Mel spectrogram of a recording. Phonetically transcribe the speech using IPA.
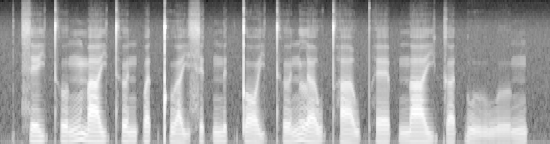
t͡s e˨ j t̪ʰ ʊ˨˥ ŋ m aː˨ j t̪ʰ ɵ˨ n p ɐ˨ t̚ kʷʰ aː˨˩ j s ɪ˨ k̚ n̪ ɪ˨ k̚ t̪ ɔː˨˩ j t̪ʰ ɵ˨˥ n l ɐ˨˧ w t̪ʰ aː˨˩ w pʰ ɛː˨ p̚ n̪ aː˧ j k ɐ˨˥ t̚ w uː˨˩ w ʊ˨˥ ŋ

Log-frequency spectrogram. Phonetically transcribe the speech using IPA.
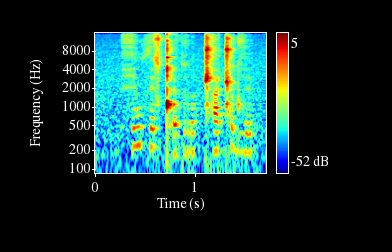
h ɪ w θ ɪ s ǃʼ ɛ f r o ǁʰ a ǁ o d ɦ ɪ

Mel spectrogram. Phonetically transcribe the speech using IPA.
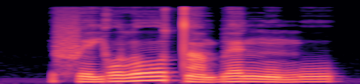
f e˨ j o˧ l oː˦ t ã˨ b ɛ˧ ŋ ũ˨ m u˧

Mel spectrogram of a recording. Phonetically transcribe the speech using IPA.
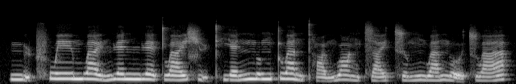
m y̰˨˩ ʈ͡ʂʰ w e˥ ɪ̯ m w a˥˩ ɪ̯ n̪ ɥ ɛ˥ n n̪ ɥ ɛ˥˩ t̪ w a˧˥ ɪ̯ ɕ y̰˨˩ t̪ʰ j ɛ˧˥ n n̪ ʊ˥ ŋ t̪ w a˥˩ n t̪ʰ ɑ˩ ʊ̯ n̪ w ɑ˥˩ ŋ t͡s a˧˥ ɪ̯ t͡s ʊ˧˥ ŋ n̪ w ä˧˥ n̪ o̰˨˩ ʊ̯ t͡s w ä˧˥

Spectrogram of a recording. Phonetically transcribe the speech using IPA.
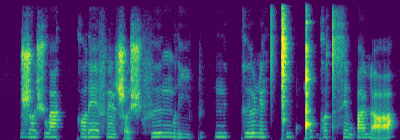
ʐ ɔ ʃ w ɑ kː ɔ ɾ ɛ f æ̃ ʂ ɔ̰ ʃ f ø ŋ o ɾ i p | n̪ y kː ø ʊ̯ ɳ ɛ̃ t ǀ i p ǃ o ɡ ɔ t s ɛ w ʔ ɑ ɳ ɑ̰

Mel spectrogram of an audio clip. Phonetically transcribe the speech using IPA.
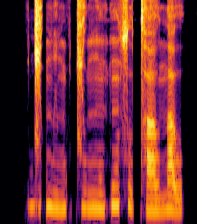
d͡ʑ ʊ˦ ʔ m i˨ m ʊ˦ ʔ t͡ɕ u˨ ŋ ũ˨ p ũ˦ sʰ ṵ˦˨ tʰ a˨ ʊ̯ n a̰˦˨ ʊ̯

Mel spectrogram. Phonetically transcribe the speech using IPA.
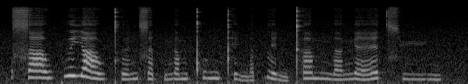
s aː˧ w kʷ e˥ j aː˨ w kʰ ɵ˨˧ n s ɐ˨ t̚ ŋ ɐ˧ m kʷʰ ɪ˧ ŋ pʰ ɪ˨˩ ŋ ɐ˨˥ t̚ l ɪ˨˩ ŋ kʰ ɐ˧ m n̪ ɐ˨˧ ŋ ɛː˨˥ t͡sʰ yː˧ ŋ

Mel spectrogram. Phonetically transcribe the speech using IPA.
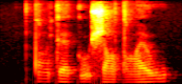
tˤ ĩ˨ k ɛ˨ k ṵ˨ ʃ a˨ dˤ æ˨˦ w

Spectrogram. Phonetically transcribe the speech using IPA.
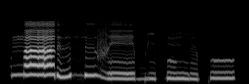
m aː˦ ɾ ɨ˨˦ h ɨ˦ v eː˧ b i˧ p ũ˧ ŋ ɨ˨ p u˦

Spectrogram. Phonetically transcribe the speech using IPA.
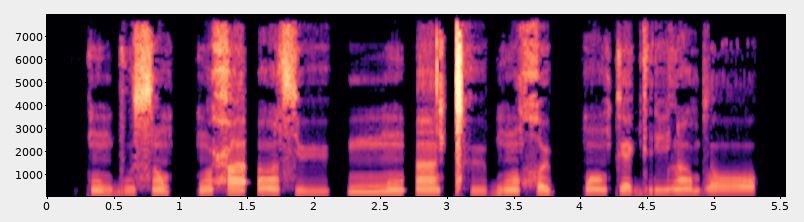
k ũ˨ b u˨ s ɔ̃˦ pː ũ˨ ħ a˦ ʔ ɑ̃˦ s y˦ | mː ũ˦ ʔ ã˦ ǀʰ ʉ˨ b ũ˦ χ ʉ˦ pː ɔ̃˨ k ɛ˦ ɡ r i˨ l ɑ̃˦ b l ɔ˨

